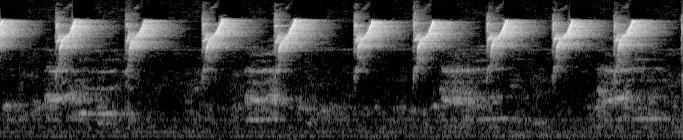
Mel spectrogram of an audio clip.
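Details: Olive-backed sunbird calling with high, sharp notes, each a quick upward flick settling into a thin buzzy tone, about eleven in seven seconds at a steady pace, with faint lower twittering beneath.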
